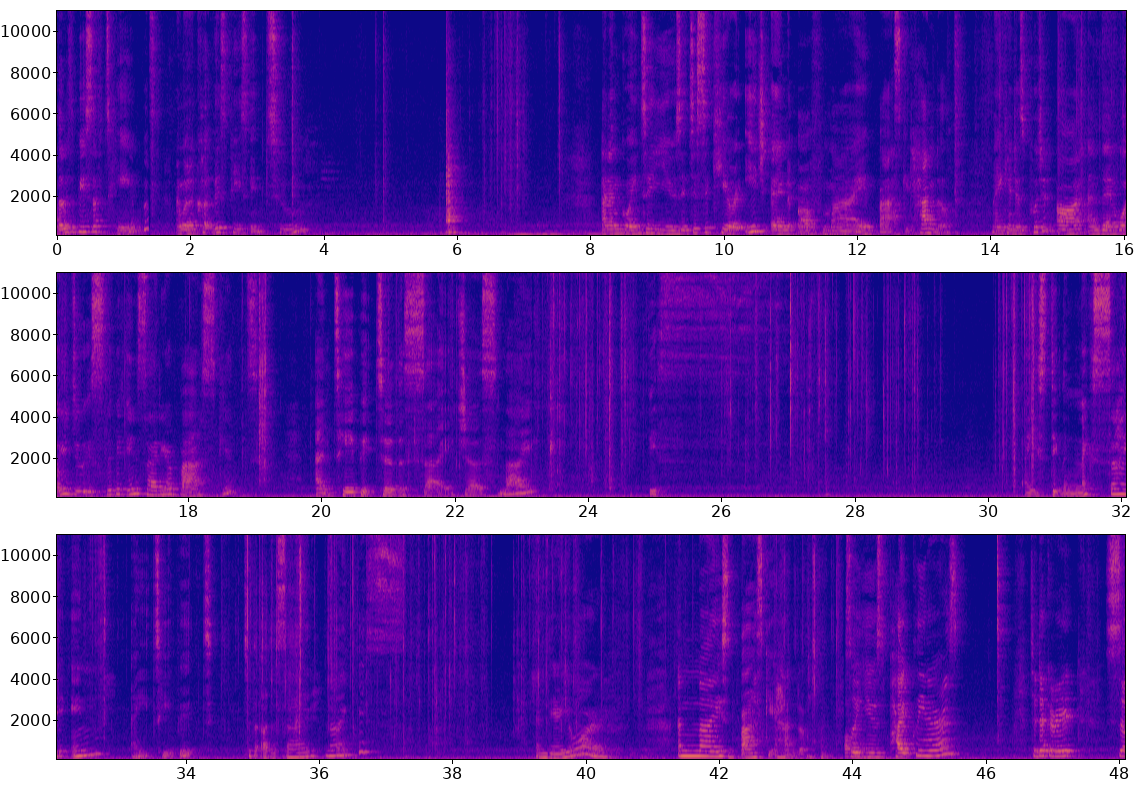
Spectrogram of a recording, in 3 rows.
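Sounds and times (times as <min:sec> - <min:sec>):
tape crinkling: 0:04.6 - 0:05.1, 0:06.2 - 0:07.7, 0:13.3 - 0:19.3, 0:20.3 - 0:44.0.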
